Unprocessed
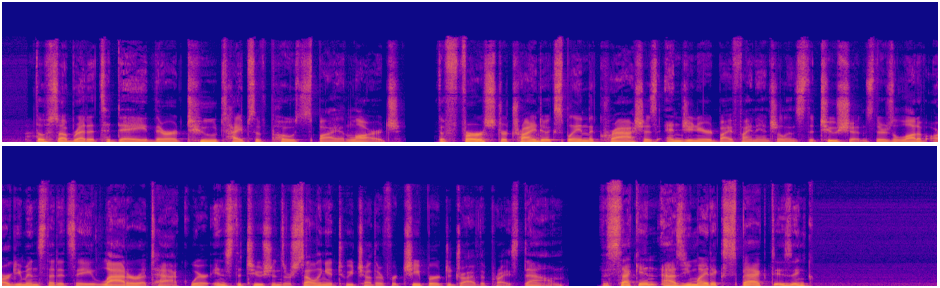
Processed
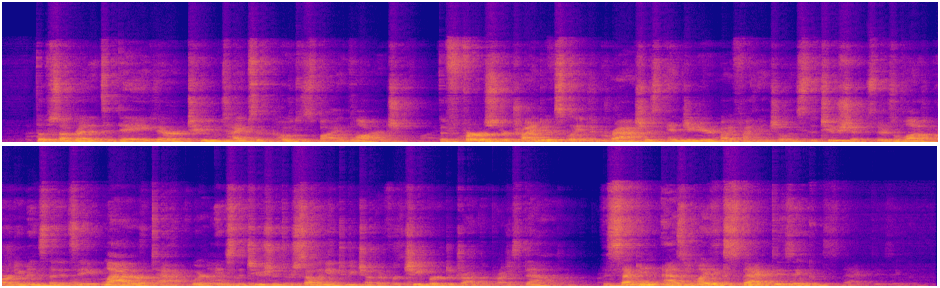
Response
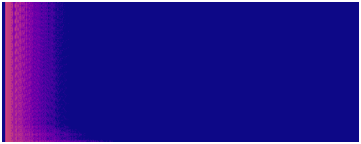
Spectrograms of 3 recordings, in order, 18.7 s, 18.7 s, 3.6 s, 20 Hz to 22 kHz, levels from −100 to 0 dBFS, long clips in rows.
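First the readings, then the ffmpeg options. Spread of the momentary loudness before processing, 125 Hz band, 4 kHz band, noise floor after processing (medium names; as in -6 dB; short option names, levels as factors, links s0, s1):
10 LU, +9.5 dB, +6.5 dB, -46 dBFS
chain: -filter_complex "[0:a]asplit=2[s0][s1];[s1]aeval=exprs='sgn(val(0))*max(abs(val(0))-0.00668,0)':c=same,volume=0.355[s2];[s0][s2]amix=inputs=2:normalize=0,aecho=1:1:995:0.0944[s3];[1:a]atrim=start_sample=2205[s4];[s3][s4]afir=irnorm=-1:irlink=0,volume=1.58"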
